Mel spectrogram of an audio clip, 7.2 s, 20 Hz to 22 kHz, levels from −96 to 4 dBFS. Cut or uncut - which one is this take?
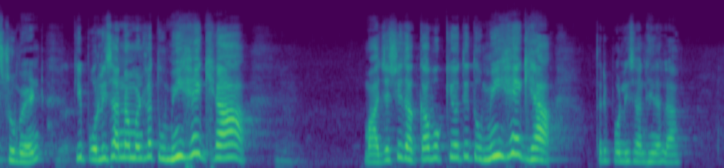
uncut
